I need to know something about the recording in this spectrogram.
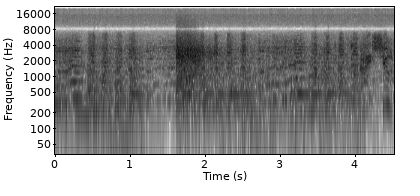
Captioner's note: gun fires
